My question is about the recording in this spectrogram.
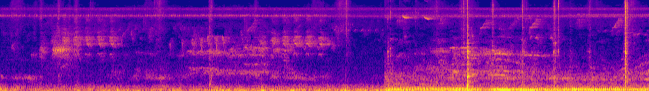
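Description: Steel shovel digging and scraping in dirt around a wooden post, with a few sharp knocks. Chickens call in the background.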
